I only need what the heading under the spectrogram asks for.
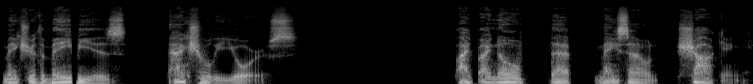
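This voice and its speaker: A man playing an older, calm and commanding mafia boss with a low husky voice, speaking deliberately in an intimate roleplay audio drama. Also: dry recording, studio quality, full character voice. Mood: grave, measured. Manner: measured, deliberate, authoritative. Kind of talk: ASMR boyfriend roleplay acting.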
